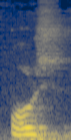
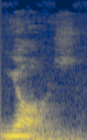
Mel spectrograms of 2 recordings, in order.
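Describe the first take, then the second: First: The word starts with a vowel, no y. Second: The word starts with a clear y sound. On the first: The speaker calls it wrong. "we don't pronounce that urs" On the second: The speaker calls it right. "we pronounce that yours"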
